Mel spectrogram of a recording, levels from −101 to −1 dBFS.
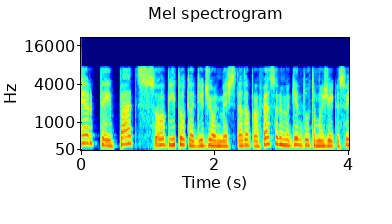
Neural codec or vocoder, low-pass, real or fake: codec, 16 kHz, 1.1 kbps, Voila-Tokenizer; 7.2 kHz; fake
